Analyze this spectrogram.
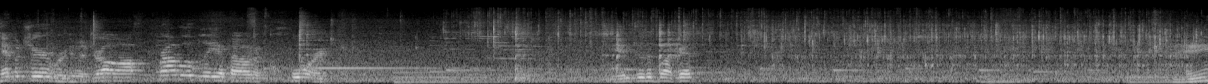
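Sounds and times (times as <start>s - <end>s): syrup boiling and sizzling: 4.6s - 12.0s
syrup running into metal bucket: 4.8s - 12.0s.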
